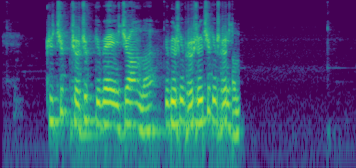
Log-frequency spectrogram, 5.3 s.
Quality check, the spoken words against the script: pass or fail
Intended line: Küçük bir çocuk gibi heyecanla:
fail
